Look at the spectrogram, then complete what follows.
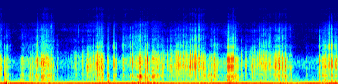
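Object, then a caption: Embossed faux leather journal cover. Long acrylic nails scratch across a solid, pink embossed faux-leather book cover, giving a steady run of dry, raspy scraping strokes in the mid range. A constant low hum sits underneath the whole time.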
